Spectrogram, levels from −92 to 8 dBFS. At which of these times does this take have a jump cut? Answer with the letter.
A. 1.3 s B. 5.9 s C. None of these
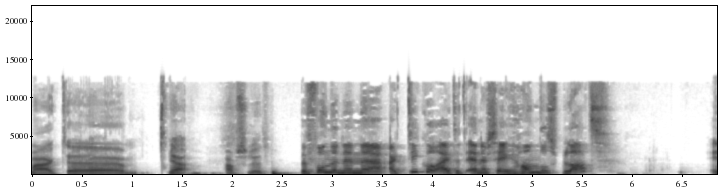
A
